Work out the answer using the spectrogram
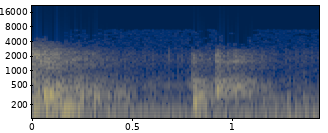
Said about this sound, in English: Striking the statue a terrific blow with the hammer, Kent shatters it into 1,000 jagged fragments as Jimmy looks on wide-eyed.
